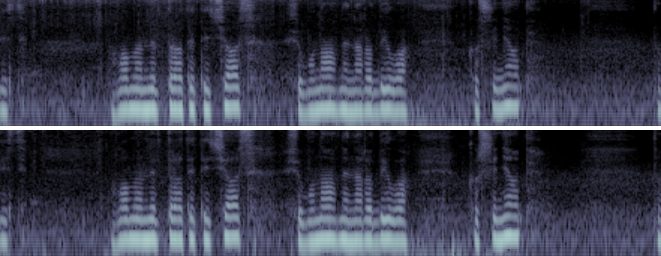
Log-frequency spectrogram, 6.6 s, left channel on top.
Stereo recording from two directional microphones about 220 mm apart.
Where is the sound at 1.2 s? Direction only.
10° right (ahead or behind); by 5.3 s 30° right (ahead or behind).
